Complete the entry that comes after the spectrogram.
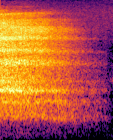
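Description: A single soft exhale during a Hatha yoga flow, a breathy airy sigh that starts strongest and fades away over about a second, close and alone.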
